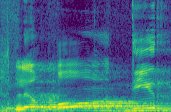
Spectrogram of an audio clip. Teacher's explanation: Ditutup dengan huruf ra, maka muncul sifat takrir, ada getaran, namun getarannya di sini tarqiq, tipis, ringan. Bukan laqadiru, ya, getarannya tidak menebal, namun di sini tarqiq.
